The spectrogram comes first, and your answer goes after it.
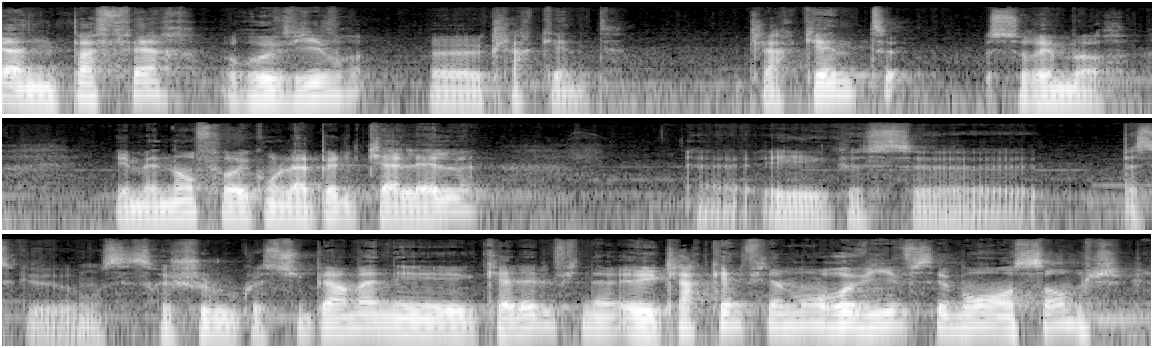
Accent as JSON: {"language": "French", "country": "France", "said": "Chez nous en France"}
